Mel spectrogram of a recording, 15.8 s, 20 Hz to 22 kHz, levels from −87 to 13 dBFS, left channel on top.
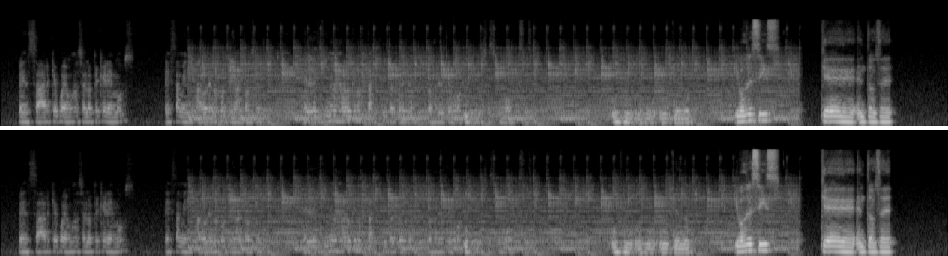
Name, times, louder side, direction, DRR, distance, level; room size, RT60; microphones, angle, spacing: voice 1, 0.3-2.2 2.7-8.7, left 3 dB, 80° left, 1.3 m, -35 dB
sound 1, 3.1-13.4, left 1 dB, 5° left, 0.7 m, -36 dB
voice 2, 10.2-11.5 12.3-13.0 13.7-14.8, right 2 dB, 30° right, 0.6 m, -20 dB
2.8 x 2.1 x 2.5 m
head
